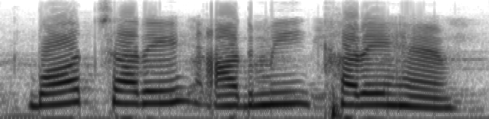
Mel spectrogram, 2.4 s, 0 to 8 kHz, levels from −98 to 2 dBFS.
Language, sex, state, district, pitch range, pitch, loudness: Hindi, female, Bihar, Patna, 235-280 Hz, 255 Hz, -11 LUFS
